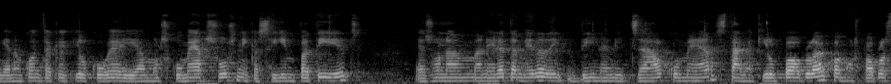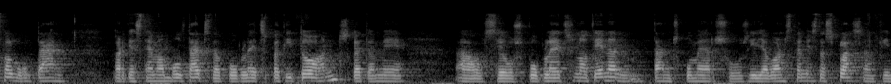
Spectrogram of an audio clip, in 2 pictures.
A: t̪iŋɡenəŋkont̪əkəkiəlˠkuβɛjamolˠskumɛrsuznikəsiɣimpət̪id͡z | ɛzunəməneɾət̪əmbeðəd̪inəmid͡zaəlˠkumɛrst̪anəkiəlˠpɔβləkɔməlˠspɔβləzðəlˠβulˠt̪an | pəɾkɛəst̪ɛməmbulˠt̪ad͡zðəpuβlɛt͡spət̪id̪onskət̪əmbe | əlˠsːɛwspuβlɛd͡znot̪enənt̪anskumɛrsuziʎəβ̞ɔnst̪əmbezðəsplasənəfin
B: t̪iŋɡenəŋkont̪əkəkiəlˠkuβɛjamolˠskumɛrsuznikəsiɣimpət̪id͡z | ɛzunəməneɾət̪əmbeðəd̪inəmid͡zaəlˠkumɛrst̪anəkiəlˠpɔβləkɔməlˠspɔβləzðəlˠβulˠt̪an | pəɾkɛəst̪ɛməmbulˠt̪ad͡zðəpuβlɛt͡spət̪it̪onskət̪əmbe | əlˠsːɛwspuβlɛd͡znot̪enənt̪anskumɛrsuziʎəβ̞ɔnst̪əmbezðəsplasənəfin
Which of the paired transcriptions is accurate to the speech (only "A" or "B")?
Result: B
